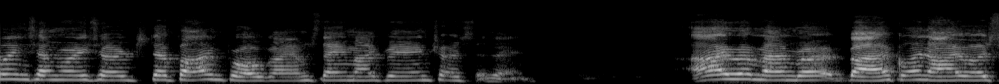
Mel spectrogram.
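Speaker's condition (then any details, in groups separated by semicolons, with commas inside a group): Cerebral palsy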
